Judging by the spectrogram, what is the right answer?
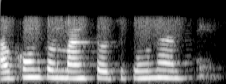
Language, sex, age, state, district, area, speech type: Odia, female, 60+, Odisha, Kandhamal, rural, conversation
